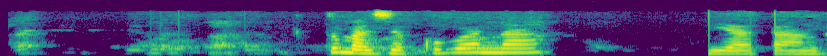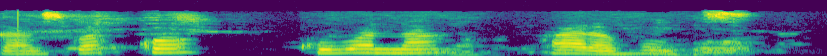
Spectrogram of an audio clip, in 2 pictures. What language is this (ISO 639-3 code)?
kin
